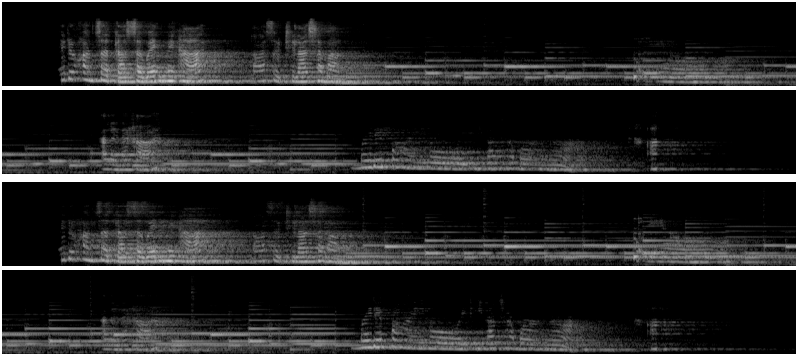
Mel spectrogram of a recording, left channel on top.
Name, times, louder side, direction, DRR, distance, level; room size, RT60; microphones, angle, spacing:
voice 1, 0.6-2.1 2.4-3.5 8.9-9.6 14.4-14.5, left 3 dB, 70° left, 3 dB, 2.5 m, -26 dB
sound 1, 3.2-11.3, right 3 dB, 55° right, 1.7 m, -35 dB
voice 2, 6.3-7.3 11.4-13.8, right 1 dB, 80° right, 1 dB, 3.3 m, -34 dB
30.0 x 27.0 x 5.3 m, 2.6 s
head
